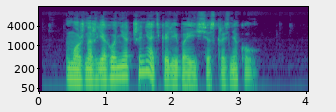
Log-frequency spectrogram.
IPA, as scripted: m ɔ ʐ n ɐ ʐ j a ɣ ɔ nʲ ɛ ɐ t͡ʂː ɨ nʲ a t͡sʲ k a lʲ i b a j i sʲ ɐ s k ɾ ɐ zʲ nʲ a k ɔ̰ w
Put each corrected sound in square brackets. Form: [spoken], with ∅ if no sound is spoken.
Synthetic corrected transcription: m ɔ ʐ n ɐ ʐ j a ɣ ɔ nʲ ɛ ɐ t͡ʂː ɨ nʲ a t͡sʲ k a lʲ i b a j i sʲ ɐ s k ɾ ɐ zʲ nʲ a k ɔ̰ w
